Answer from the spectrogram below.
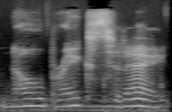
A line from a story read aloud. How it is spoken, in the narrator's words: Elaine just kind of like swears under her breath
